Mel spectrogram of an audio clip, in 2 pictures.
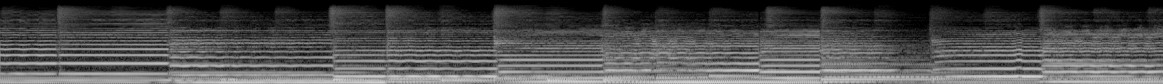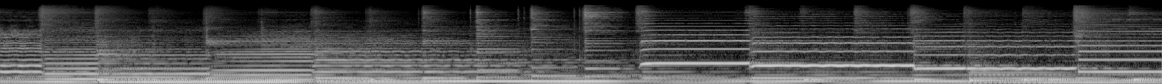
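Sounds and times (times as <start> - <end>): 
instrumental Christmas hymn: 0.0 - 23.2.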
